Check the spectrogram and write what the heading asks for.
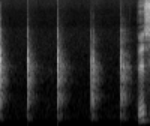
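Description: A metal screwdriver shaft taps the plastic truck of a Tony Hawk Signature Series skateboard five times, about two and a half taps a second. Each tap is a short click that dies away at once. The dull, unringing sound marks the truck as plastic rather than aluminum.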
